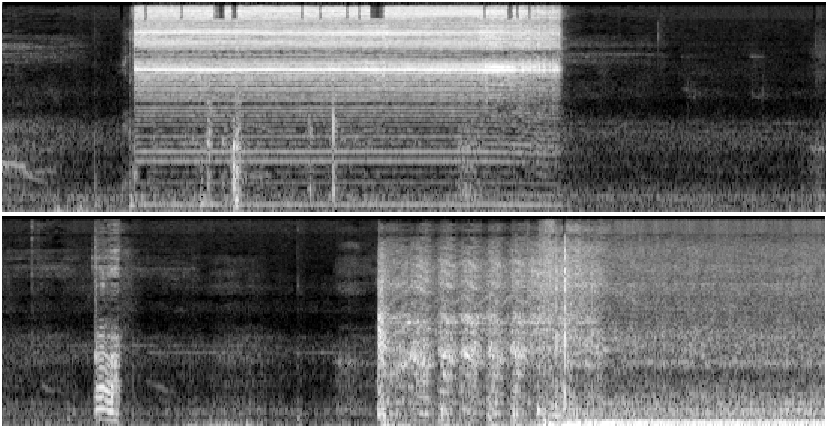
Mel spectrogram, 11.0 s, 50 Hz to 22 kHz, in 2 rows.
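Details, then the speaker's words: 1995 Jeep Cherokee with a failed ignition switch, temporarily bypassed by plugging the switch connectors by hand in a cold Michigan February. The warning chime rings, the starter cranks about a second, then it fires and settles into a steady, even idle. "and voila, she runs."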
